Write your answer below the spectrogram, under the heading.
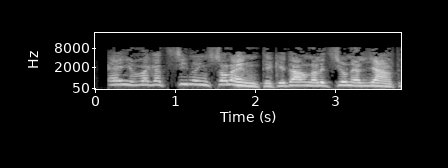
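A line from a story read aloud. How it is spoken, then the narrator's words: Exclamation. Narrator (Italian): esclamò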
